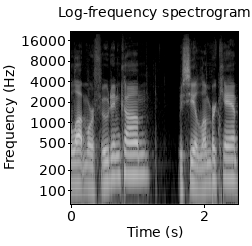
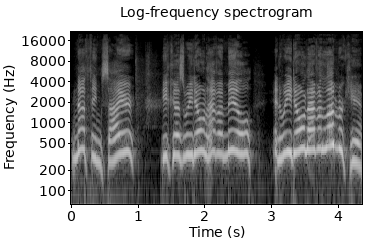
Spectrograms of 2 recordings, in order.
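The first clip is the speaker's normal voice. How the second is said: very high, clumsy, bad put-on woman's voice. Streamer voicing a game character answering her sire: bad female voice. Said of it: "That's probably what she sounds like".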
